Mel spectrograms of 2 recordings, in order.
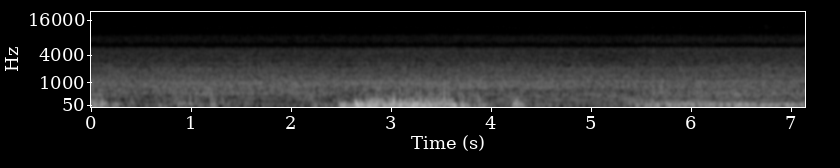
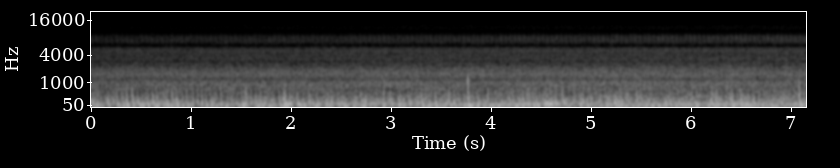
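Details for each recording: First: Pedestal fan on high speed with oscillation on: steady, even airy rush with low motor hum, no ticking or scraping; loud but usable, speed slowly building, pushes a lot of air; normal fan. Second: Metal-bladed pedestal fan on high: steady rush with a rough, uneven flutter and scattered light taps; loud metal fan, blade out of balance.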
